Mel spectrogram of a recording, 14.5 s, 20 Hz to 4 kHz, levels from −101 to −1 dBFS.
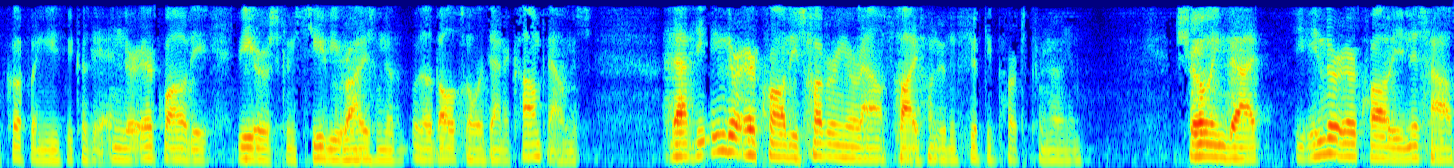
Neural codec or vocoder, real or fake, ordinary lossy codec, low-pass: codec, 24 kHz, 0.9 kbps, WavTokenizer, medium music audio release; fake; AAC, 16 kbps; 3.6 kHz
